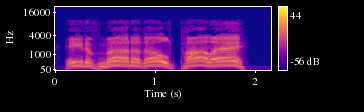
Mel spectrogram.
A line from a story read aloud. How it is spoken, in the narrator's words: Grief yelled back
